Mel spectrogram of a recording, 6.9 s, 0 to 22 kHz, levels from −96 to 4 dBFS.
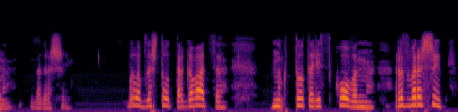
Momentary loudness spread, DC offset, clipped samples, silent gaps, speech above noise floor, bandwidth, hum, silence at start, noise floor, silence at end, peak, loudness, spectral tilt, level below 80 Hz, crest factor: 18 LU; under 0.1%; under 0.1%; none; 34 dB; 6.6 kHz; 50 Hz at -75 dBFS; 0 s; -68 dBFS; 0.25 s; -16 dBFS; -34 LUFS; -3.5 dB/octave; -62 dBFS; 20 dB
